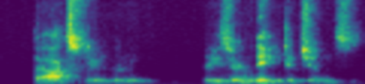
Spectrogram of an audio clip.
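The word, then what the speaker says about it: pnictogens: These are nictogens, starts with a P. P is silent.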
